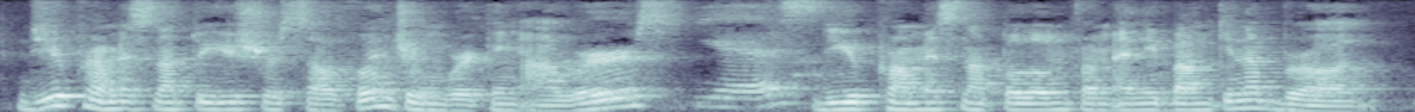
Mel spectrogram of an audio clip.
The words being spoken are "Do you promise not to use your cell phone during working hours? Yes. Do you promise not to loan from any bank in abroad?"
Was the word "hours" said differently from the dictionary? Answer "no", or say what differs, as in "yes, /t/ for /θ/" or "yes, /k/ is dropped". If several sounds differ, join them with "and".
yes, /s/ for /z/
